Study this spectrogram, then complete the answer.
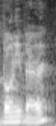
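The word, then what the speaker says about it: Bon Iver: uh first of all it's pronounced bony bear um so this is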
